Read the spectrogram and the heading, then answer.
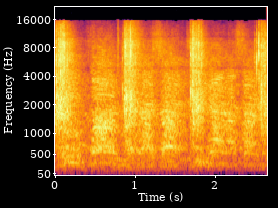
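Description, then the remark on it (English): A group of young women at a protest in Iran chanting together, loud and steady, their voices rising in rhythmic bursts about every second in a forceful, repeated cadence, chanting that machine guns and cannons have no effect on them. “I mean, there are a group of young women chanting, machine guns and cannons have no effect on me.”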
